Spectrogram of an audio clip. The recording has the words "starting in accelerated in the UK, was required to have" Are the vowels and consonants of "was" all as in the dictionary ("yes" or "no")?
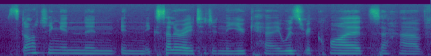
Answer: yes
